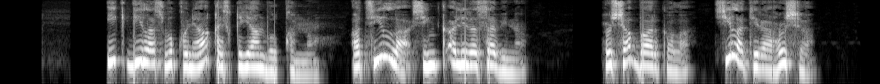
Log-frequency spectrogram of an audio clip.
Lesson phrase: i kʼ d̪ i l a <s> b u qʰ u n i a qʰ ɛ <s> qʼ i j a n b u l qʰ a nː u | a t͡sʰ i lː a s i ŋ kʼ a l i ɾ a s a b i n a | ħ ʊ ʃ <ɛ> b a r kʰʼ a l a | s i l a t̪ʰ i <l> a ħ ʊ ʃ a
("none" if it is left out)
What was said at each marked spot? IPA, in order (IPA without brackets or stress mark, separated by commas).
s, s, a, ɾ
